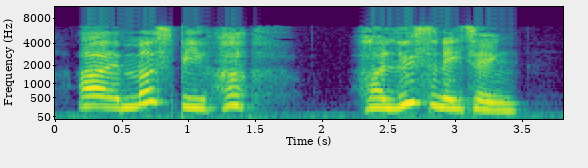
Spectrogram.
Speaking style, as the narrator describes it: he panted

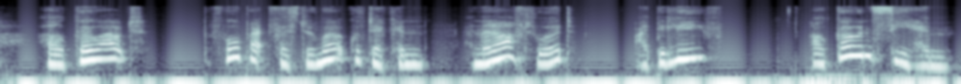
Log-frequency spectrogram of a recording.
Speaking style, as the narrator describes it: she murmured to herself

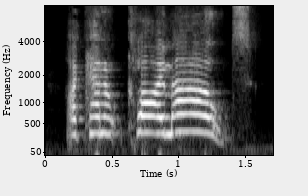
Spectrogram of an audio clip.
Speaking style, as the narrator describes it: cried Mowgli

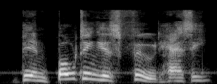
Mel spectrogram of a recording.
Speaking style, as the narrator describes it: cried

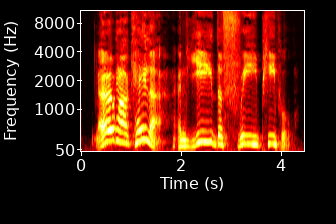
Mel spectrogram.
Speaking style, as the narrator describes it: he purred

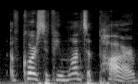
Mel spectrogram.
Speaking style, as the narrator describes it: Red Murray said earnestly

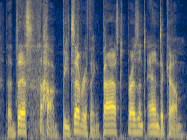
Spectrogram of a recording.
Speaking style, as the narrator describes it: laughed Stryver with a vexed laugh

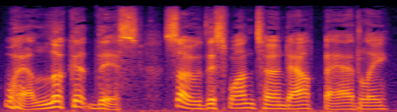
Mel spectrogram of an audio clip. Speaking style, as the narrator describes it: When he made losses, he laughed and said

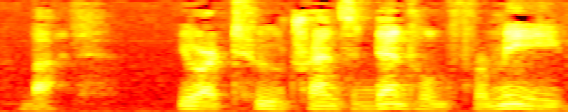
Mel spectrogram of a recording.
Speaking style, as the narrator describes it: growled Ossipon with moody concern

